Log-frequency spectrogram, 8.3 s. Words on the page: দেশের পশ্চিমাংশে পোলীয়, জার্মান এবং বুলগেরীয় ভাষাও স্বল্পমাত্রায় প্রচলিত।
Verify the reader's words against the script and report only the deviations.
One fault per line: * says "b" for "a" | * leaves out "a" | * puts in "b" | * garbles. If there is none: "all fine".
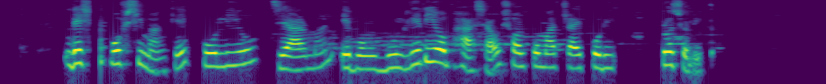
all fine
